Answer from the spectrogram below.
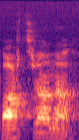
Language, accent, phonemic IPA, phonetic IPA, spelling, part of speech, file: Armenian, Eastern Armenian, /bɑɾt͡sʰɾɑˈnɑl/, [bɑɾt͡sʰɾɑnɑ́l], բարձրանալ, verb, Hy-բարձրանալ.ogg
- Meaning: 1. to rise, to ascend, to reascend, to surmount, to exceed, to surpass 2. to increase, to grow 3. to climb (a tree, a mountain, etc.)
